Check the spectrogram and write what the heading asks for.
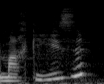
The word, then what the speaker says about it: marquis: une marquise, un marquis avec la lettre S qui ne se prononce pas.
